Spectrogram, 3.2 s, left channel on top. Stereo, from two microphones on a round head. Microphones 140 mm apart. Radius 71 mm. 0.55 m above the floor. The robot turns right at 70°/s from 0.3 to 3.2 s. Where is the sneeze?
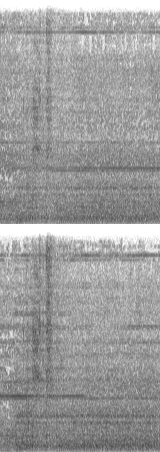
120° right, 1.4 m; by 1.5 s 50° right, 1.4 m.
